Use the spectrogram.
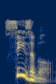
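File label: "seizable", British English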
